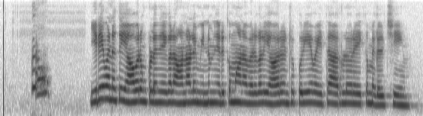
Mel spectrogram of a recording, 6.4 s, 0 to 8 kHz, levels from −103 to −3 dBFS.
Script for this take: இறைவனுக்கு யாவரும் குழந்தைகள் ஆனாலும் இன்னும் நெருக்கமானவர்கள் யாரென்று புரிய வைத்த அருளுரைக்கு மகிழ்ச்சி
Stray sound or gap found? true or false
true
